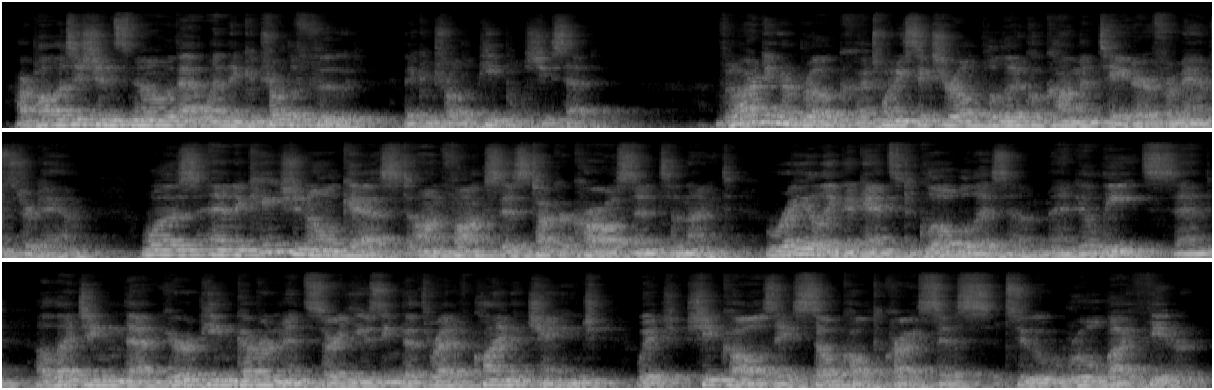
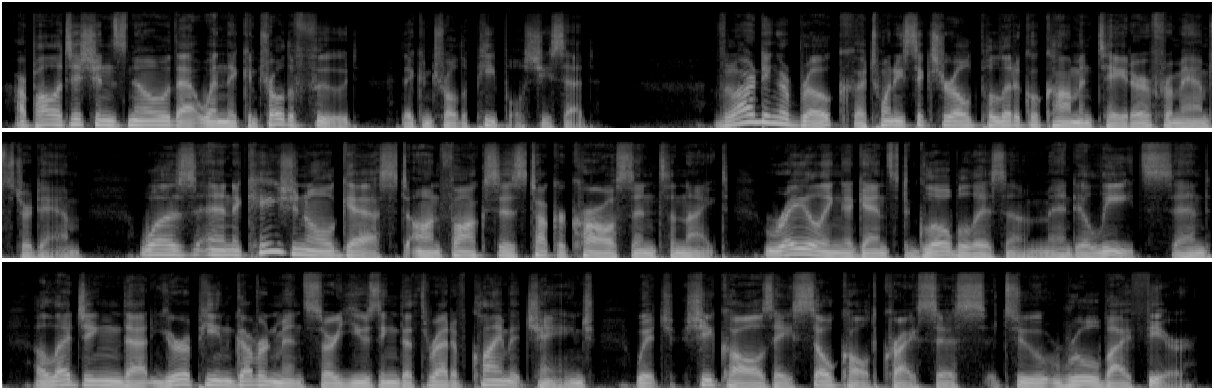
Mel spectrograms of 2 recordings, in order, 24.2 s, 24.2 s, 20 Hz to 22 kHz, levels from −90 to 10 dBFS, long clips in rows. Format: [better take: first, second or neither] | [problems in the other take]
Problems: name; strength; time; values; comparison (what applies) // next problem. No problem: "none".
second | off-mic speech; far // room echo; noticeable; dies away in 0.6 s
